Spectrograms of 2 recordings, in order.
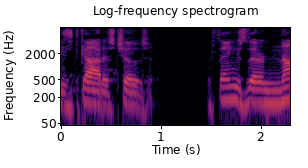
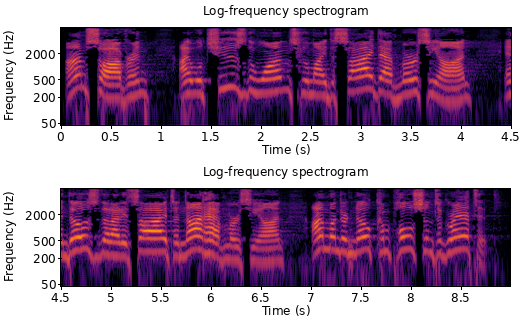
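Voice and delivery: higher, louder, commanding declaration; voice of God; 7 semitones higher, 8 dB louder than usual. Retold or imitated. Preacher speaking as God to the church, commanding and loud. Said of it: "What does that sound like to you?".

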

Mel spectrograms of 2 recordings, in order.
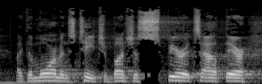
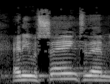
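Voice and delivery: ordinary delivery

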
